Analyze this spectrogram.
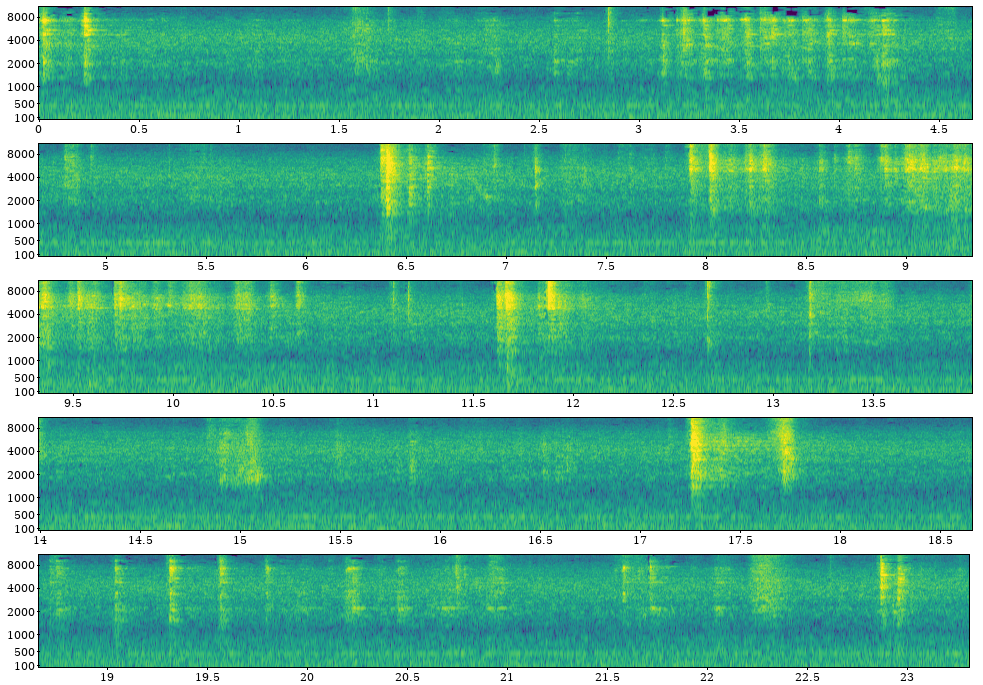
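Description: A ventilation fan hums steadily.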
